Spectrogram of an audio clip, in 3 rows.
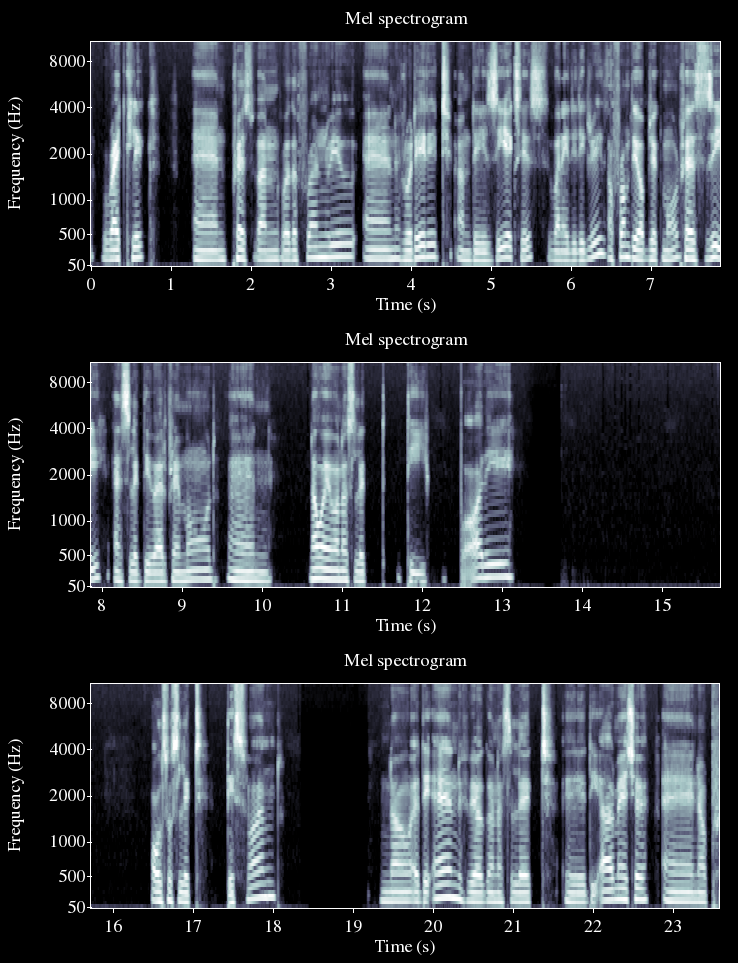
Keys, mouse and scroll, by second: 0.3 KP_1, 0.9 scroll down 1, 1.3 shift+c, 2.5 r, 6.5 Tab, 7.6 z, 9.7-11.4 drag, 11.9 z, 12.8-15.5 middle drag, 15.5-16.0 scroll up 1, 16.6 shift+click, 19.1 scroll down 1, 20.5 shift+click, 22.3 ctrl+Tab, 23.4 click.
